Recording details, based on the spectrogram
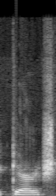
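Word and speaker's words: cache: Okay, इसके बाद हमारे पास जो टॉपिक है वो है उसको हम आई एम नॉट रॉन्ग, तो इसको हम प्रोनाउंस करेंगे कैश, ठीक है।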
